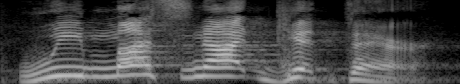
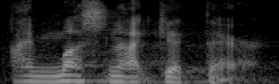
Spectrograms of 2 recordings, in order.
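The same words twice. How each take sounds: First: Much higher and louder, stretched out; rising to a rallying cry; loud slow declaration. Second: Soft, to himself; a quiet personal vow; quiet resolve. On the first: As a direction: preach it to the whole room. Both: Shown as a demonstration.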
